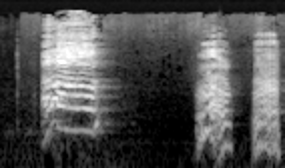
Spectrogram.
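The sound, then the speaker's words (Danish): A three-year-old African grey parrot named Sorba gives three nasal, bleating calls: one drawn-out cry followed by two shorter squawks after a pause, with no talking around them. “Din flotte, grå, afrikanske treårige papegøje, Sorba.”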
